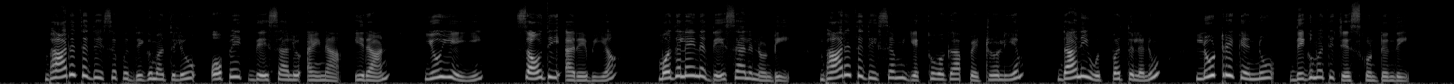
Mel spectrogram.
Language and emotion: Telugu, neutral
